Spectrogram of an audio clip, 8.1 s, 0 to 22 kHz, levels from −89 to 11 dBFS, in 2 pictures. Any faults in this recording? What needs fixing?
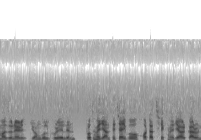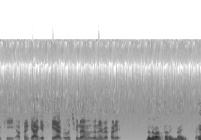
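DECT cordless phone buzz, present throughout: a nearby DECT handset or base transmits a radio burst every 10 ms, and the audio circuitry rectifies it, producing a thin 100 Hz buzz rich in harmonics, sitting roughly 20 dB below the signal. Keep DECT phones and bases well away from the recording chain and use shielded, balanced cabling.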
